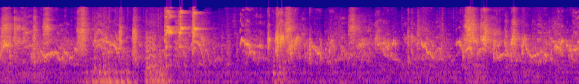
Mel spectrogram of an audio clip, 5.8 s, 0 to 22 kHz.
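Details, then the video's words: Two pet budgies chattering: busy warbled chirps and harsh squawky notes, rising and falling quickly, with a couple of low knocks early on. "Cute Budgies Chirping: 2 Hours of Relaxing Parakeet Sounds"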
